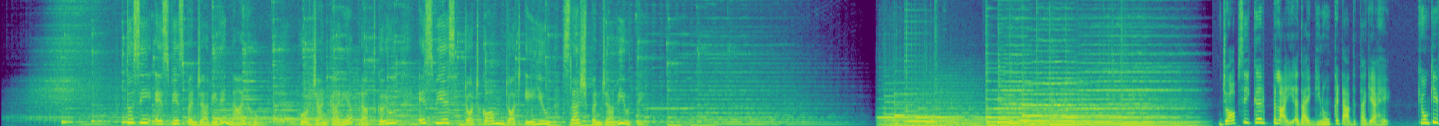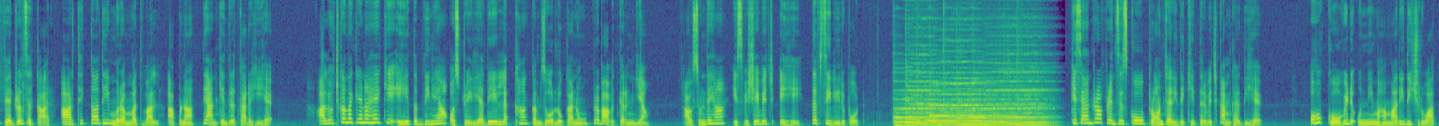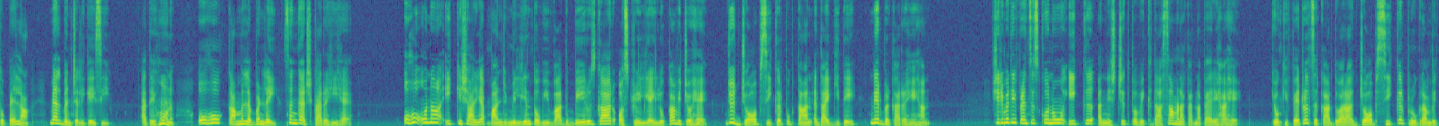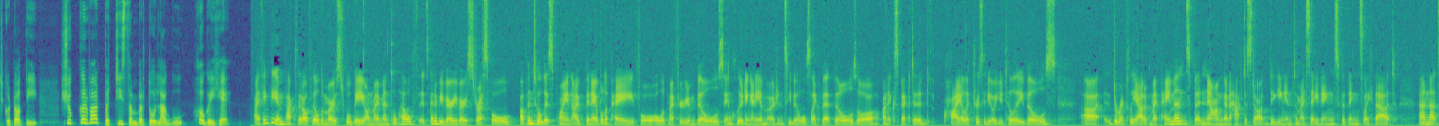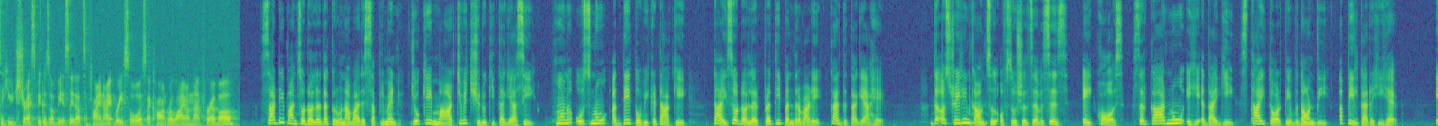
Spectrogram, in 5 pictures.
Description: To hear the full report click on the audio link above.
